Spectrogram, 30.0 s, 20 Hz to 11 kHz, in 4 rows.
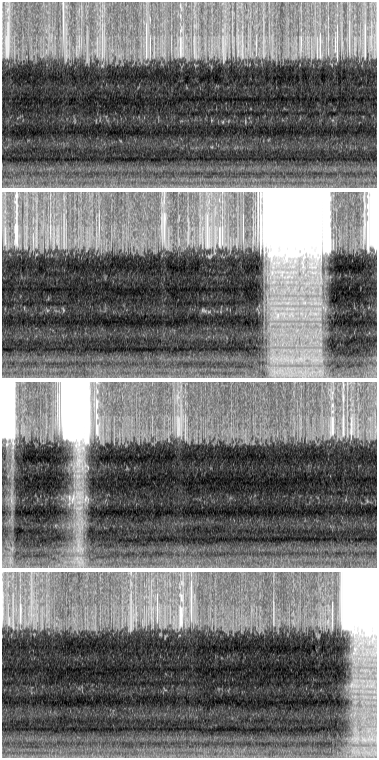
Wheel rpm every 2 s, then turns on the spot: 230, 230, 240, 240, 230, 230, 50, 100, 120, 220, 230, 230, 230, 220, 130.
none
